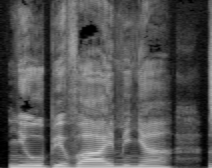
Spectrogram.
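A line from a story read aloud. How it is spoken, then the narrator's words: Bird speaking in human voice. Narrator (Russian): заговорила ронжа человеческим голосом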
